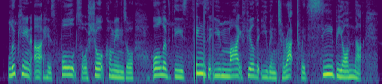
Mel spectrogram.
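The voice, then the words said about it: Sultry British accent. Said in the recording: “sultry British accent”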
